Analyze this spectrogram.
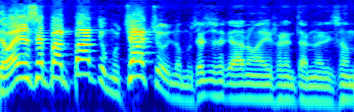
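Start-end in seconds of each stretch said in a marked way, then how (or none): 0.0-1.2 high, urgent shoo under her breath; nervous hiss at kids. Acted. Mother urging her boys out from the kitchen, tense and high. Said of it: "Ella sale para la cocina y dice".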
